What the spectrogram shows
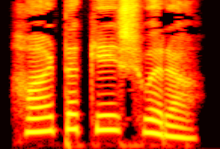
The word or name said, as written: ಹಾಟಕೇಶ್ವರ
